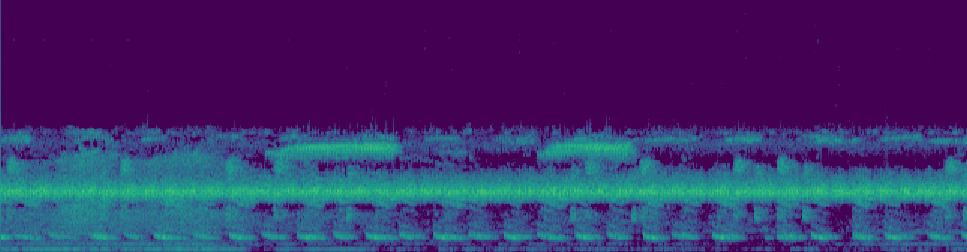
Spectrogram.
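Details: Lakeside frogs at night give a run of short, downward-dropping croaks, roughly one a second and overlapping, with a shrill continuous insect hum above and a low rumble fading out in the first seconds.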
